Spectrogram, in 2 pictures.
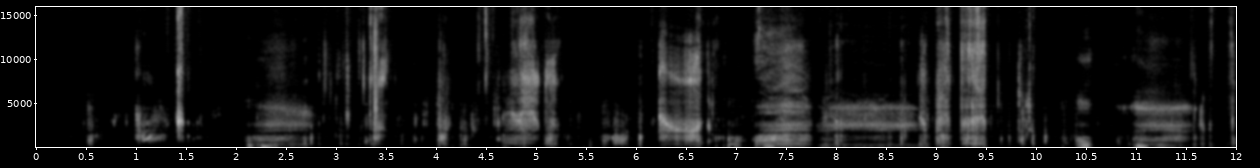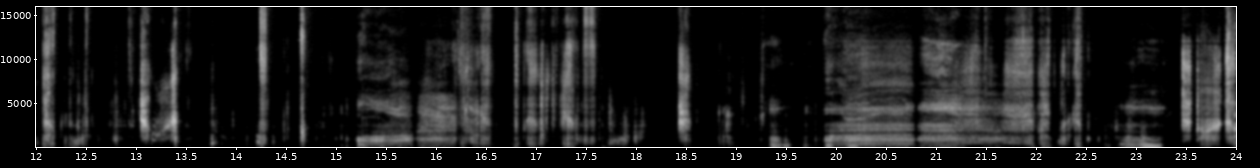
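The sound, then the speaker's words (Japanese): Consommé-flavoured potato chips being chewed up close, many crisp irregular crunches and wet chewing sounds in clusters, with short quiet gaps between bites. “そっちもコンソメ味にしてあげたから、味わってあげるよ。”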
